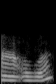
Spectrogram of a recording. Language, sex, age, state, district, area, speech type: Malayalam, female, 30-45, Kerala, Ernakulam, urban, conversation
